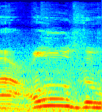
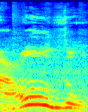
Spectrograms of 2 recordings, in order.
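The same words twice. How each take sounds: Both takes have the same delivery.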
